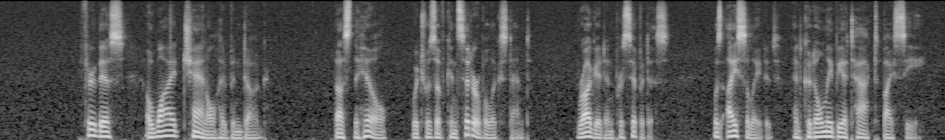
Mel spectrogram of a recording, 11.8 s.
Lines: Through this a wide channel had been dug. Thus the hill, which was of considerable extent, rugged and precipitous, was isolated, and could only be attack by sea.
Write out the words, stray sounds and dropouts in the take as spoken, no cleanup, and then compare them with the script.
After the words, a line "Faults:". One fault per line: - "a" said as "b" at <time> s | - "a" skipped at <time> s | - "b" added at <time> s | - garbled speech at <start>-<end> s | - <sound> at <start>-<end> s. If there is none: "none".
Through this a wide channel had been dug. Thus the hill, which was of considerable extent, rugged and precipitous, was isolated, and could only be attacked by sea.
Faults:
- "attack" said as "attacked" at 10.6 s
